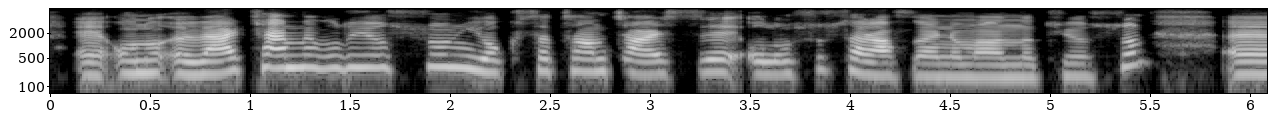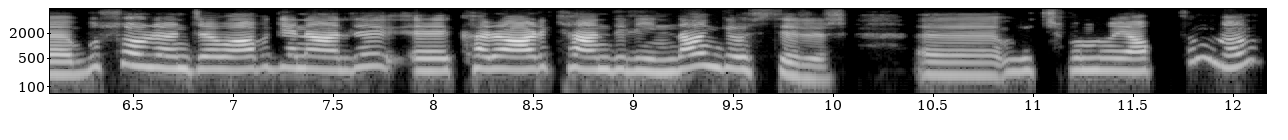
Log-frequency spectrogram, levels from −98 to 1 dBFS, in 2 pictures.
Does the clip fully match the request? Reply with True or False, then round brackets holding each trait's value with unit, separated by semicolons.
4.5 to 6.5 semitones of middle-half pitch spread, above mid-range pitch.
True (5.2 semitones; 245 Hz)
